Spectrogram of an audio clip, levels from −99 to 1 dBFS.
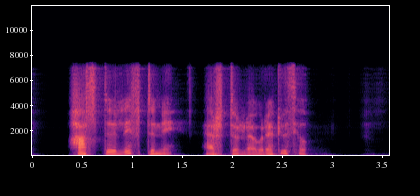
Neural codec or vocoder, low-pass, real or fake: codec, 16 kHz, about 1 kbps, DyCAST, with the encoder's durations; 7.2 kHz; fake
